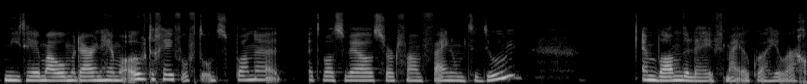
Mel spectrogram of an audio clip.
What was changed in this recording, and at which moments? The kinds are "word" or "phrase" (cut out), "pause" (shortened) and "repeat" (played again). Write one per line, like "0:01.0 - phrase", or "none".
none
